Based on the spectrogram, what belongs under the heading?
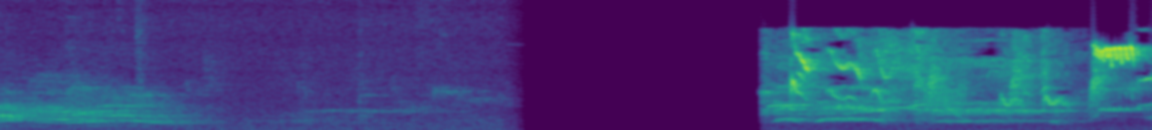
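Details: Dancing with its tail fanned, an Indonesian Oriental magpie-robin sings: a lower, mellow warble fades, a short silence follows, then a loud, dense burst of mixed whistles and harsh notes.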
